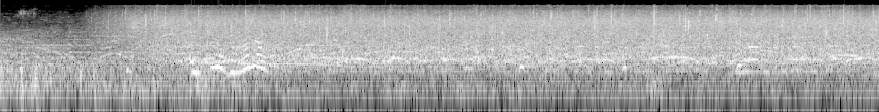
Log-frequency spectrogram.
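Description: A large crowd chatters and cheers outdoors.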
